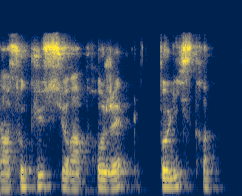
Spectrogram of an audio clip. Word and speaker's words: Polystre: focus sur un projet, Polystre. Alors, Polystre, en deux syllabes, c'est Pôle pour polyculture. Istre pour huître en breton, si je ne me trompe pas.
